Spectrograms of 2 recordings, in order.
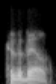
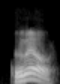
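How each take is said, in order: First: Said in the usual way. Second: "To the Bills." repeated louder and higher; incredulous emphatic echo. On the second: Shown as a demonstration. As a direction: hit "Bills" hard on the repeat.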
